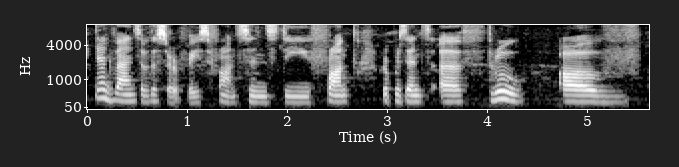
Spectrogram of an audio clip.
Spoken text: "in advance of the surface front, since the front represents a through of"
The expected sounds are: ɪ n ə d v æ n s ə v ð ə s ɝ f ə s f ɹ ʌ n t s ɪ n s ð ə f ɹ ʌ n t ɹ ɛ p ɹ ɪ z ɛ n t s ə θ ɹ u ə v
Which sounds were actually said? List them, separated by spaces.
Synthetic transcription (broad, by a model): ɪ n ə d v æ n s ə v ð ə s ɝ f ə s f ɹ ʌ n t s ɪ n s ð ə f ɹ ʌ n t ɹ ɛ p ɹ ɪ z ɛ n t s ə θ ɹ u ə v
